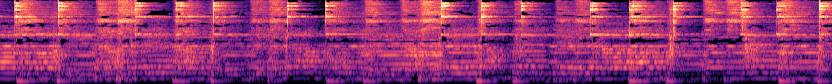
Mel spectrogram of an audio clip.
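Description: Devotional bhajan: a woman's voice singing over the sustained chords of a harmonium, with percussion strikes keeping a steady beat, a few a second.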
